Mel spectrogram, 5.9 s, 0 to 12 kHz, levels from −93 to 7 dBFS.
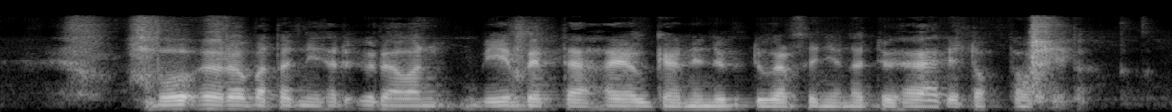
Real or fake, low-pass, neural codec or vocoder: fake; 7.2 kHz; codec, 16 kHz, 2 kbps, X-Codec, WavLM features, trained on Multilingual LibriSpeech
